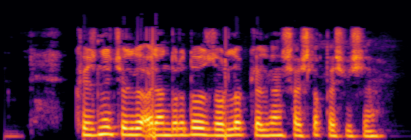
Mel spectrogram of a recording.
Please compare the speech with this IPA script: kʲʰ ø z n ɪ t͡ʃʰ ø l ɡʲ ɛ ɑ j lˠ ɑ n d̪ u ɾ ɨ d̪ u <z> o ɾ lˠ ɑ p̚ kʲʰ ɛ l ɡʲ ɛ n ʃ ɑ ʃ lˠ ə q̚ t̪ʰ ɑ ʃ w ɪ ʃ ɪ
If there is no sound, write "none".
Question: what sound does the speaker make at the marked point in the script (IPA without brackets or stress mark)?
z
